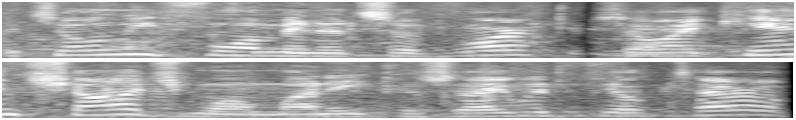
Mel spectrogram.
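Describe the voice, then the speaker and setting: Over noticeable background noise, a man talks in a high pitch with very wide pitch swings and a New York accent. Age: 60s. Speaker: airport shoeshiner. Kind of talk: casual interview.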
